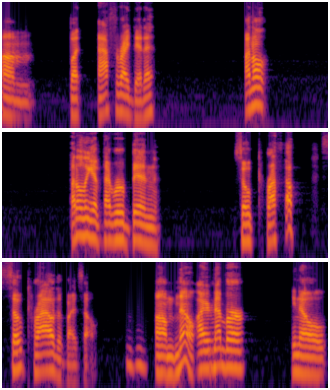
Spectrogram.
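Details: Adult man who has stuttered since childhood and had years of speech therapy aimed at fluency; real, spontaneous conversational speech with stuttering.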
